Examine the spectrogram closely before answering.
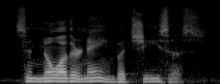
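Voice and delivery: normal talking voice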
